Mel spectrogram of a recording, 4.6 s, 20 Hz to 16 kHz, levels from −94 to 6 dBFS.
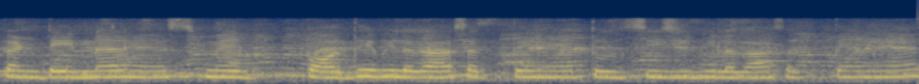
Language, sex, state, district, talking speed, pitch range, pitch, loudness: Hindi, female, Uttar Pradesh, Lucknow, 180 wpm, 235-250 Hz, 240 Hz, -16 LUFS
